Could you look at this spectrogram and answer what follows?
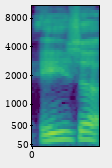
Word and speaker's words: Aja: guys told me that this one is pronounced Asia now I reacted to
